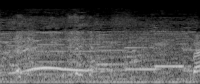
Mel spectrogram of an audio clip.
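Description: Coin-operated kiddie ride playing its electronic jingle tune, a simple melody of held notes, over voices in the background.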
